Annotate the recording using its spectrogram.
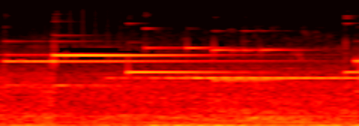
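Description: Metal tube wind chimes ringing: several tubes sound one after another, each clear tone ringing on and overlapping the next, over a low background rumble.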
